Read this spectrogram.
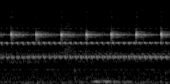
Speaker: listen for it speeding up you hear it speeding up and now that's at the bottom of the baseboard right the concrete and the the you know right there at the bottom so you don't think that h10 works just you can listen to it speed up there you go the h10 at work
